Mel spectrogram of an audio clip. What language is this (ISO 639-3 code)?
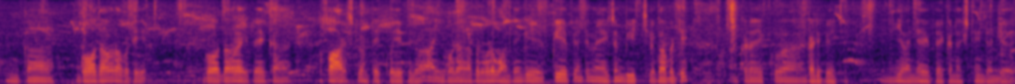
tel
